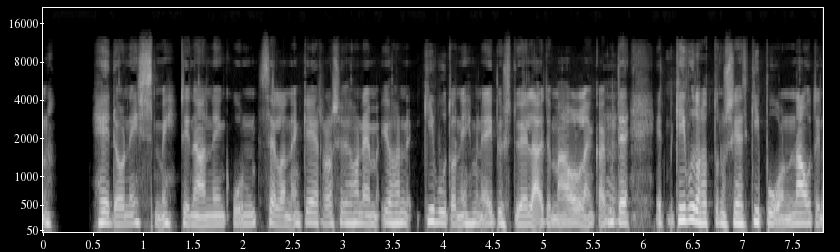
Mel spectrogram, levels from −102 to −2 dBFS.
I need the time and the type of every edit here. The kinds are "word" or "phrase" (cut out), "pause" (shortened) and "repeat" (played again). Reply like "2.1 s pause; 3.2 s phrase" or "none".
1.4 s word; 2.2 s word; 6.6 s word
